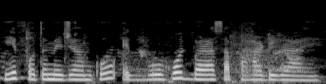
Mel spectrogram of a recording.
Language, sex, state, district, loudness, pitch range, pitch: Hindi, female, Arunachal Pradesh, Longding, -17 LUFS, 215-240 Hz, 225 Hz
